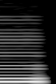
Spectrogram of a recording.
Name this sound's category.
Instrument samples > String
